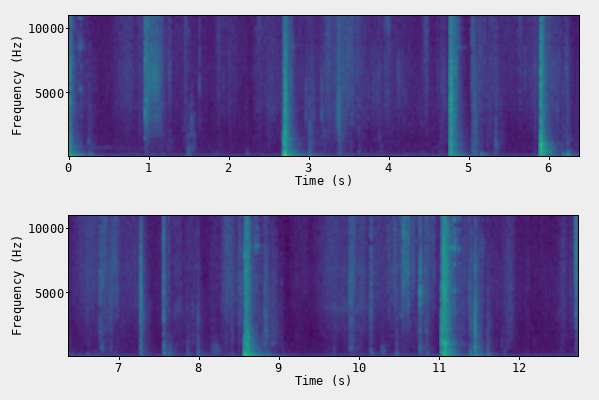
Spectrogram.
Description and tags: Things falling on the floor
falling, floor, things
